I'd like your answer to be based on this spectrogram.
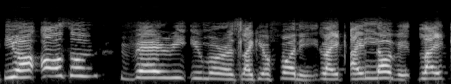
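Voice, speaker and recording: A woman's voice: sits high, moderate pace, fairly bright tone, no echo. A middle-aged woman from Nigeria hosting a video call interview on a headset, bubbly and laughing often. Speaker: host. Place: home office with diplomas.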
